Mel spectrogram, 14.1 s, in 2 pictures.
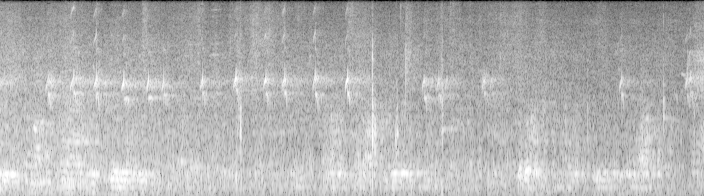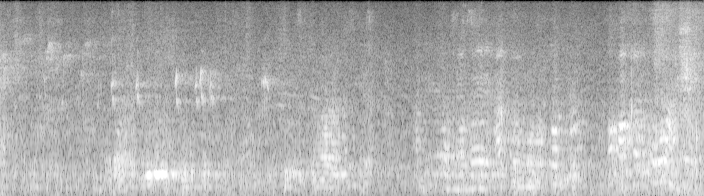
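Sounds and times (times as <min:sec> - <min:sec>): faint bird chirps: 0:00.0 - 0:05.4.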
